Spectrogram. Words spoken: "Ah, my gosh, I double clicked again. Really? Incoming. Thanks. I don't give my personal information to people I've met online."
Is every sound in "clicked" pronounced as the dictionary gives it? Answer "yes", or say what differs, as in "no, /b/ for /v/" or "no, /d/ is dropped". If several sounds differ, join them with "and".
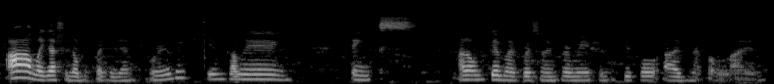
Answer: no, /l/ is dropped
